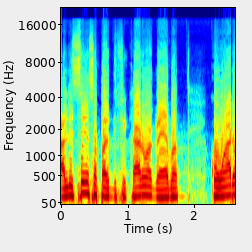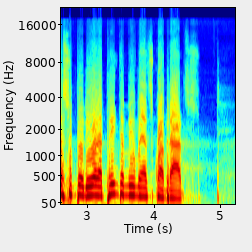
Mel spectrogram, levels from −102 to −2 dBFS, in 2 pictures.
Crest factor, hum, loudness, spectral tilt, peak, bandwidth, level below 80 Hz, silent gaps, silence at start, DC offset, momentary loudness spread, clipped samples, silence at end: 8 dB; none; -8 LUFS; -8.5 dB/octave; 0 dBFS; 11.5 kHz; -34 dBFS; none; 0 s; under 0.1%; 5 LU; 0.6%; 0.25 s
